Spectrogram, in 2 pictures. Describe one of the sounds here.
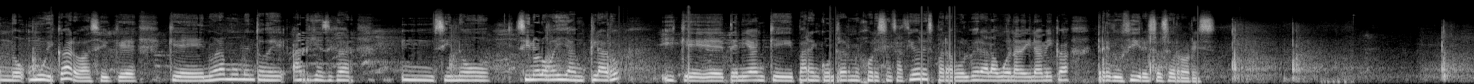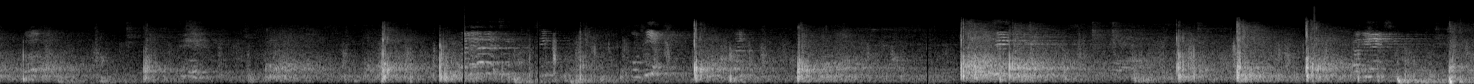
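Padel rackets strike a ball with sharp, hollow pops in a quick rally.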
